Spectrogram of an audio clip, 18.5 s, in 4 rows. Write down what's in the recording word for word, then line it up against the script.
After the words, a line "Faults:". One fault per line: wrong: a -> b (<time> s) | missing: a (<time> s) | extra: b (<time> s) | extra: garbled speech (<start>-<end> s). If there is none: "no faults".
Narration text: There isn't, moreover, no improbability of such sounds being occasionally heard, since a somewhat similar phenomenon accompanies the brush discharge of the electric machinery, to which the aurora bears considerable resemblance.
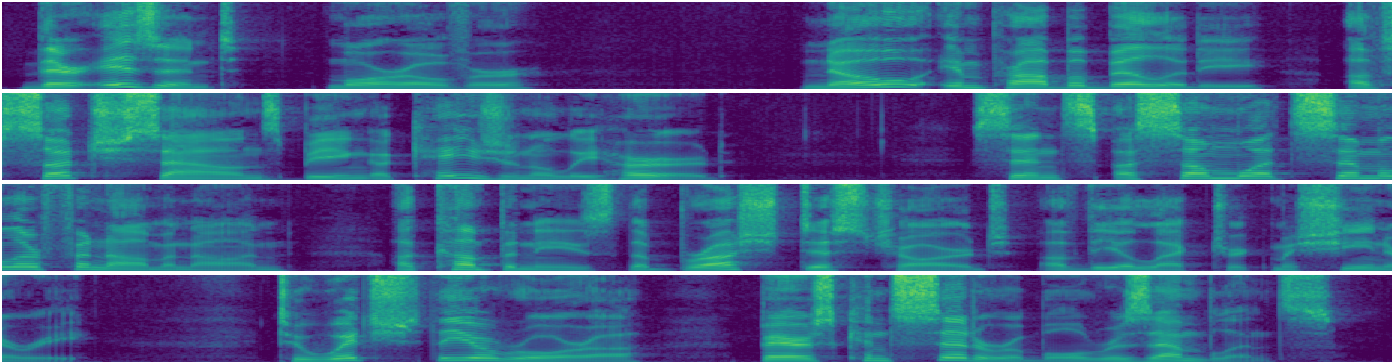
There isn't, moreover, no improbability of such sounds being occasionally heard, since a somewhat similar phenomenon accompanies the brush discharge of the electric machinery, to which the aurora bears considerable resemblance.
Faults:
no faults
